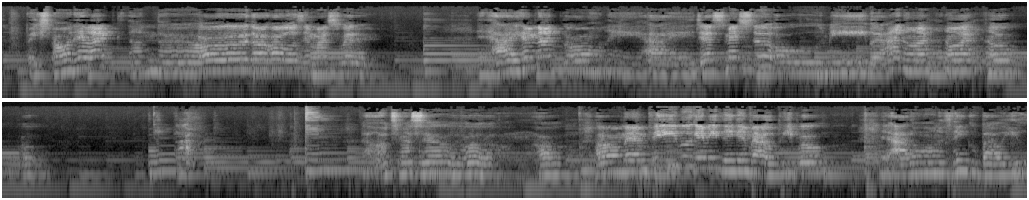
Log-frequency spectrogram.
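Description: A woman singing live to her own acoustic guitar. Sung phrases are broken by a few short stretches where only the guitar plays.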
